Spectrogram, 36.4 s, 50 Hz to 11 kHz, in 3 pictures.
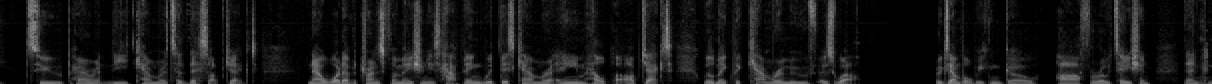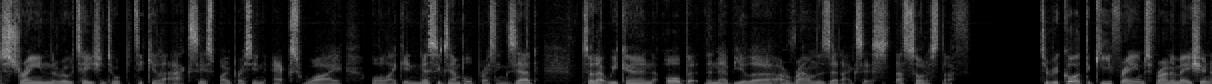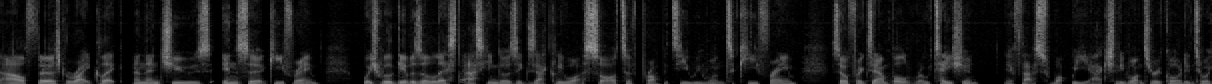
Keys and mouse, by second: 2.2 click, 4.2 r, 8.6 click, 10.8 r, 11.3 z, 24.5-33.3 drag.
